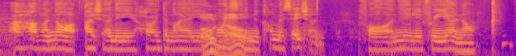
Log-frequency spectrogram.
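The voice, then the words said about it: Chinese-sounding accent. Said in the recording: “Woman develops a Chinese accent from a migraine”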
